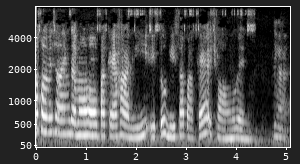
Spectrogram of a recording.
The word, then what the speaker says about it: 汉语: tone yang keempat Han, kemudian U-nya itu kalau kita pinginnya itu Y dan U, tapi kita bacanya U, mulutnya U, suaranya I gitu.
